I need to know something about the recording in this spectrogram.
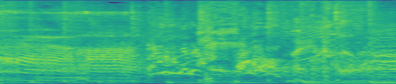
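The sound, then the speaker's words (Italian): A dog barks and yips loudly, its sharp calls mixed with whiny, drawn-out tones that carry on steadily for several seconds with no talking. “Ma che cane c'ho io?”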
